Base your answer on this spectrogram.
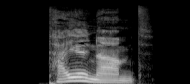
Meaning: second-person plural dependent preterite of teilnehmen
- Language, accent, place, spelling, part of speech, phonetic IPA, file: German, Germany, Berlin, teilnahmt, verb, [ˈtaɪ̯lˌnaːmt], De-teilnahmt.ogg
